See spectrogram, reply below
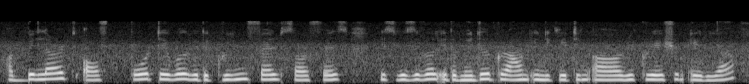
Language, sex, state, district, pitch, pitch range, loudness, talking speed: English, female, Sikkim, Gangtok, 220 Hz, 210-235 Hz, -14 LUFS, 130 wpm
